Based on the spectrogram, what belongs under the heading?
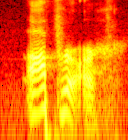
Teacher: at the end of the words that end in an A, they end in R, they add an R sound · Term: Boston accent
